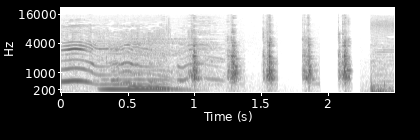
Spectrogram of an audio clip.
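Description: A cartoon ticking sound effect: sharp, evenly spaced ticks, about three a second, starting about a second in.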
